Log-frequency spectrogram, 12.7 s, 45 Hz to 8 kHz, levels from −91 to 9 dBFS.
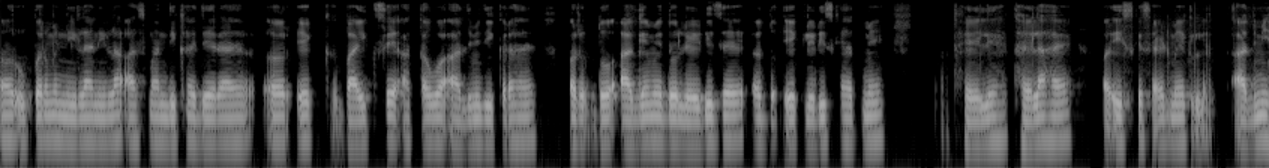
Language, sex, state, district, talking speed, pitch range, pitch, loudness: Hindi, male, Maharashtra, Nagpur, 210 wpm, 105-110 Hz, 105 Hz, -33 LUFS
